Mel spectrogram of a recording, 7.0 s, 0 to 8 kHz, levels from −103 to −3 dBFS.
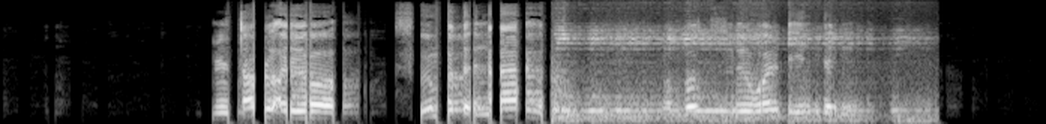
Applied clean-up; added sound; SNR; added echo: neural mask model RNNoise.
